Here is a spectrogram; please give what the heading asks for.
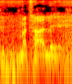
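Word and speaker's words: Mathale: I think it's Mayor Boysheli and Deputy Minister Mathala. I want to ensure that I pronounce correctly. Matale.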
